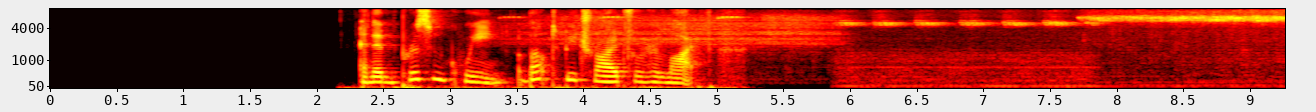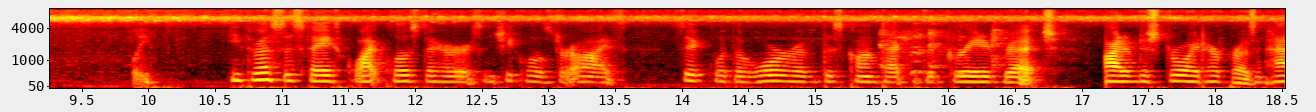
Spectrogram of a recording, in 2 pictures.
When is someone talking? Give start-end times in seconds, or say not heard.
2.2-5.2, 9.8-18.4.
